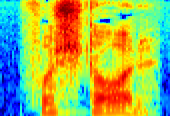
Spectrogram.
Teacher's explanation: Notice that the RS combination sounds like RSH in English.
